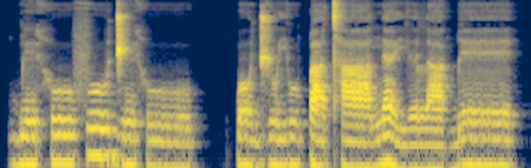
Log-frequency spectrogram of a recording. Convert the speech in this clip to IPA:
ɡ͡bĩ˨ huː˨fuː˦d͡ʒĩ˨huː˨ | k͡po˨d͡ʒu˨ju˨ ɓa˨tʰaː˨nɛ˦˨ jɪ˨ la˨ ɡ͡beː˦

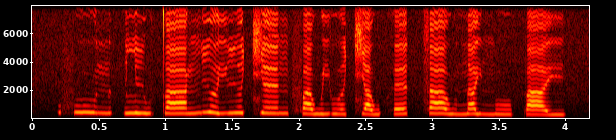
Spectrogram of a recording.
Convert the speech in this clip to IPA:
fuː˥˨n | li˧˩wt̪aː˧ ŋi˥˨ə̯ji˧˥ə̯t͡ɕɛː˧ŋ fa˧wju˩˧ə̯t͡ɕa˧˩w hɛː˧˥k̚saː˥˨wna˥˨jŋuː˧˩ pa˧˩j

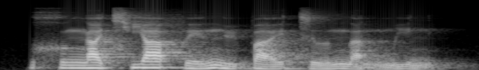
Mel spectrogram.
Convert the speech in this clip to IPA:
xʊ˥ŋ ä˥˩ t͡ɕʰjä˥fe˧˥ɪ̯ n̪y˧˥pa˧˥ɪ̯ t͡sɹ̩˧˥n̪a̰˨˩nmi˥˩n

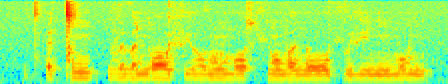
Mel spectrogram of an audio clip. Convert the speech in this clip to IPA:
t͡sʼɛǀĩ | vɘðɐɲɔː fʲoːðõ moːsçõvɐ noːçu vʲɛɲĩ moɲ

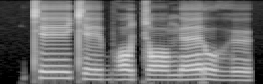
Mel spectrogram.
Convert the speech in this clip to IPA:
cʰeː˦cʰeː˨bʱɔ˨ cɔː˨ŋɛː˨˦ɾo˦˨ ɦø˨

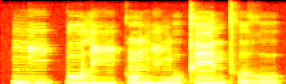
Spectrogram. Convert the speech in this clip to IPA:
ɲiː˦k͡po˦liː˨ kũ˦ŋi˨ŋu˨kʼeː˦n tʰʊ˨ɣu˨

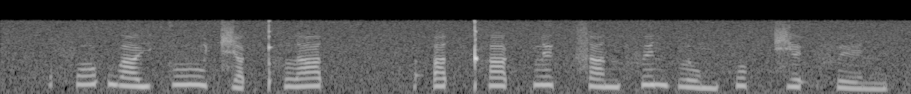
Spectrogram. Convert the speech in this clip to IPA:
fɔ˦˥ʔwa˧j koː˥˩t͡ɕa˨˩k̚pʰla˦˥t̚ | ʔa˦˥t̚ kʰa˥˩k̚ ple˥˩k̚ sa˧nfe˥˩nplo˨˩mfo˦˥k̚ t͡ɕe˦˥ʔ fe˨˩n

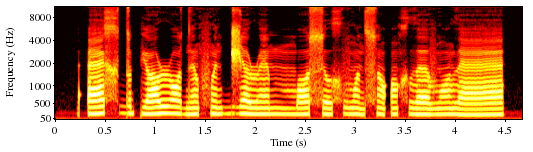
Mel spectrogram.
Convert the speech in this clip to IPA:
ʔæx dɒpʲɒɹɔ də̃ fə̃dd͡ʒɜ ɹɛ̃mːɔ sʊx vɔ̃dsɔ̃ʔɔ̃xðɜ vɔ̃ðæ

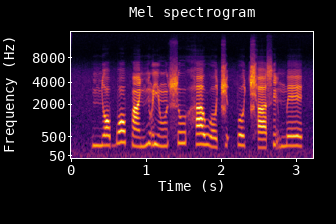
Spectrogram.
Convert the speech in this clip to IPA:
ɲɔ˨bɔ˦pã˨ ɲũ˦˨jũ˨su˦ hä˦ wo˨ t͡ɕʊ˦ʔpo˦t͡ɕʰä˨ sʰĩ˦˨me˦

